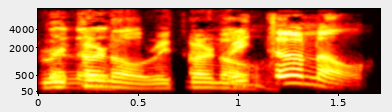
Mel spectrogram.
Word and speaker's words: Returnal: How do you pronounce that? Returnal? Renewal? Returnal.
